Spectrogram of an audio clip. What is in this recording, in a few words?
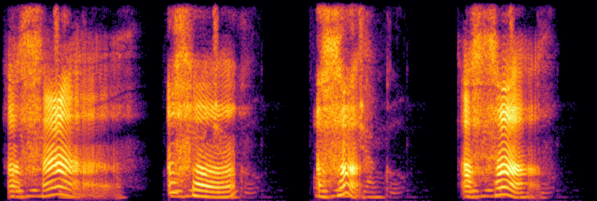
woman says aha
